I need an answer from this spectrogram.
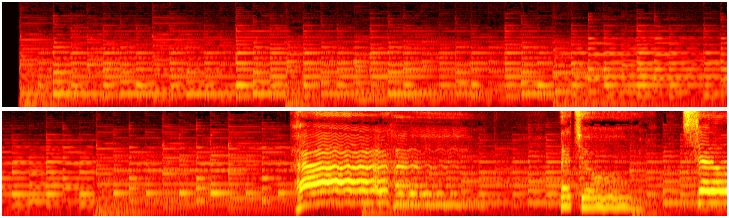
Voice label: ANIV PARA IRMa PL FEM

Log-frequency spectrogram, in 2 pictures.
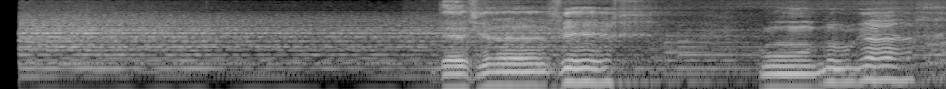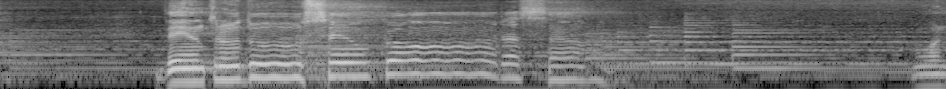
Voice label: ANIV PARA PAI, telemensagem aniversario pai

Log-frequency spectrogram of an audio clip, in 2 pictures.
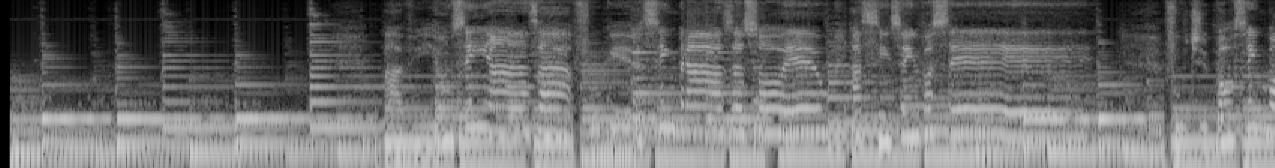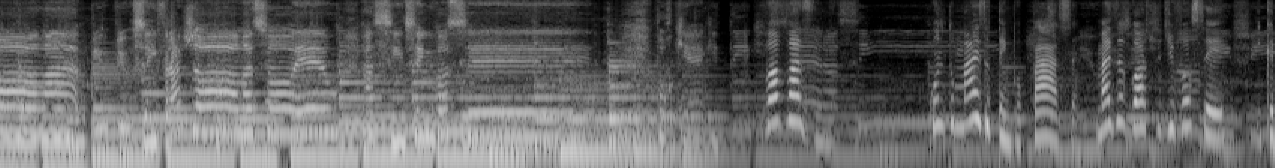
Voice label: telemensagem; DIA DAS MAES PARA AVO

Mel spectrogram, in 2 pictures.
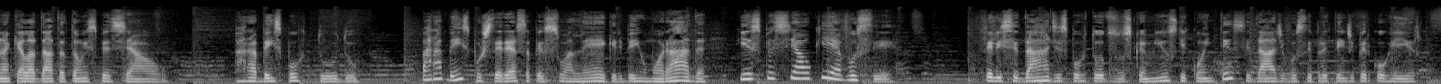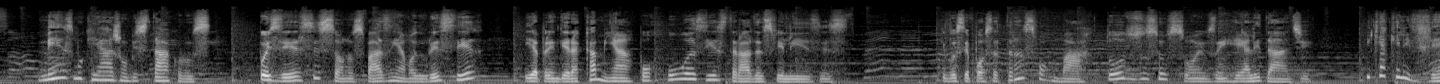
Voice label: ANIV ATRASADO NEUTRO FEM; telemensagem aniversario atrasado geral neutro

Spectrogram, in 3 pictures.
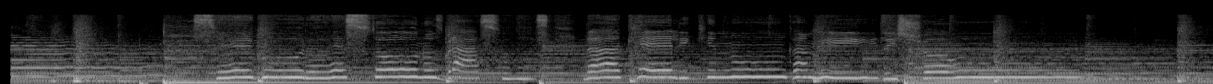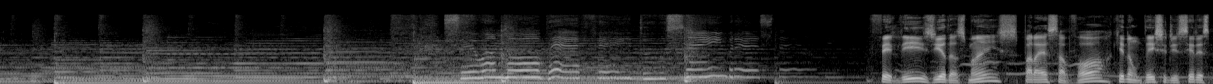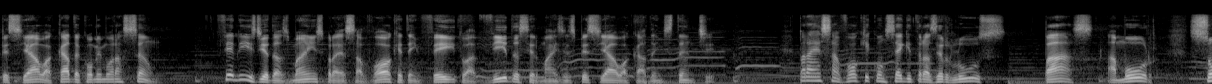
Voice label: Dia das Maes Avo MASC, telemensagem dia das maes avo

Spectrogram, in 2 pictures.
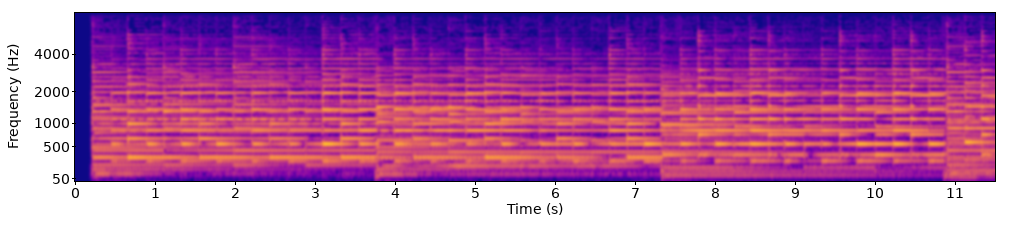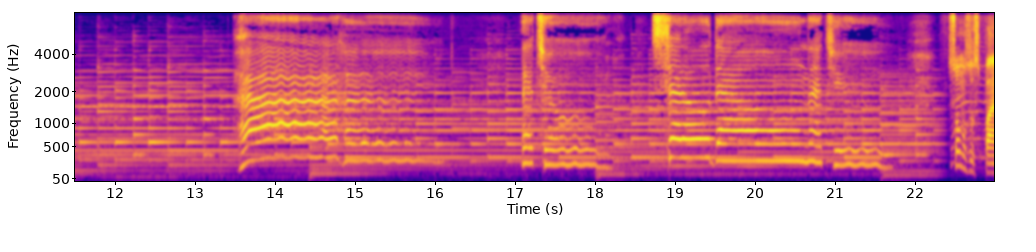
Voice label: ANIV FILHA PL MASC, telemensagem

